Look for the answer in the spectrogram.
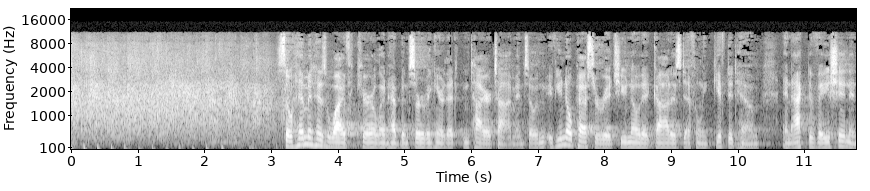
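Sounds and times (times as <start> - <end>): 
audience applause: 0.0 - 3.3
speech: 3.2 - 11.7.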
